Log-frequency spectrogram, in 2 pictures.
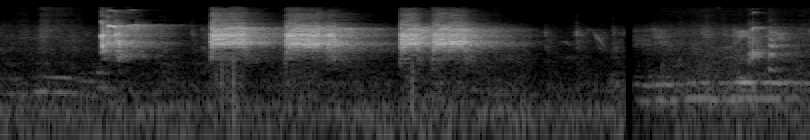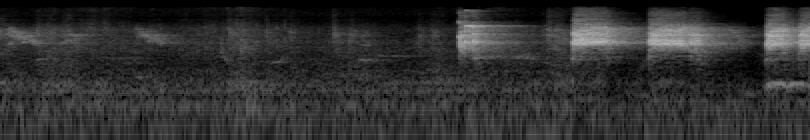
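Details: Black francolin giving two bouts of its call, each a rapid series of about four harsh grating notes, separated by a few seconds of faint low background noise.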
